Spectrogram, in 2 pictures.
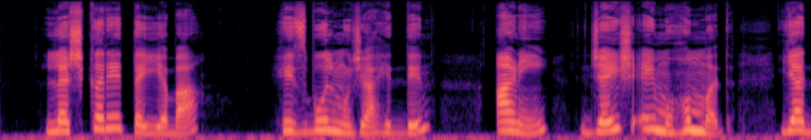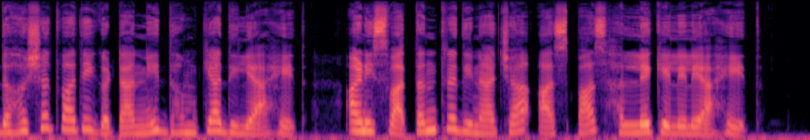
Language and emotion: Marathi, neutral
